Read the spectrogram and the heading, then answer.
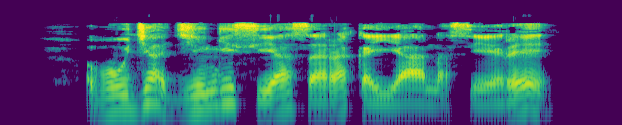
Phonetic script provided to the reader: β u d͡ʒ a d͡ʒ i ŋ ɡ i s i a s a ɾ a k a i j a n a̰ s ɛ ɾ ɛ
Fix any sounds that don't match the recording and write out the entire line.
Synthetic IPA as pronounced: β u d͡ʒ a d͡ʒ i ŋ ɡ i s i a s a ɾ a k a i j a n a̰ s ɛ ɾ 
